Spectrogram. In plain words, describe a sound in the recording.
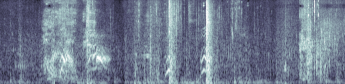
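Swords clash and ring with metallic hits.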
